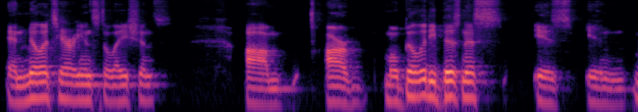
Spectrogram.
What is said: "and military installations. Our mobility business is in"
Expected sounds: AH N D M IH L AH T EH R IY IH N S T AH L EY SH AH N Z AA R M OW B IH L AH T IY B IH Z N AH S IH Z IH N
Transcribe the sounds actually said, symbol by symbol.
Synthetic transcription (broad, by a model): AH N M IH L AH T EH R IY IH N S T AH L EY SH AH N Z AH R M OW B IH L AH T IY B IH Z N AH S IH Z IH N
